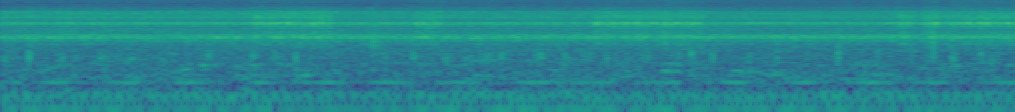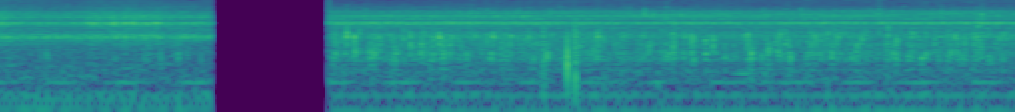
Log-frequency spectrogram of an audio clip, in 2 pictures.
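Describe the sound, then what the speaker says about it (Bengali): Rice boiling in a pot in a home kitchen, a steady close bubbling simmer with a constant low rumble, running throughout apart from a brief cut near the middle. "আমার এদিকে ভাতটা বলক এসে গেছে।"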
